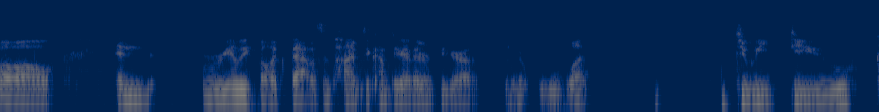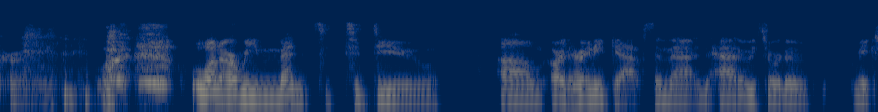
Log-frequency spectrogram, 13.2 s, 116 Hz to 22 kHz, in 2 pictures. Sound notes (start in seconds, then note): 6.7 chuckles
